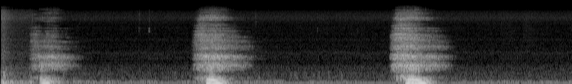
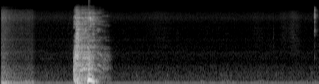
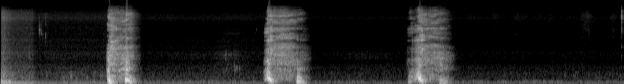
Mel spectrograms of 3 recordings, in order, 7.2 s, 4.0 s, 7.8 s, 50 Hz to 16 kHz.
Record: {"exhalation_length": "7.2 s", "exhalation_amplitude": 21311, "exhalation_signal_mean_std_ratio": 0.37, "cough_length": "4.0 s", "cough_amplitude": 26027, "cough_signal_mean_std_ratio": 0.24, "three_cough_length": "7.8 s", "three_cough_amplitude": 26028, "three_cough_signal_mean_std_ratio": 0.25, "survey_phase": "beta (2021-08-13 to 2022-03-07)", "age": "65+", "gender": "Male", "wearing_mask": "No", "symptom_none": true, "smoker_status": "Never smoked", "respiratory_condition_asthma": false, "respiratory_condition_other": false, "recruitment_source": "REACT", "submission_delay": "1 day", "covid_test_result": "Negative", "covid_test_method": "RT-qPCR"}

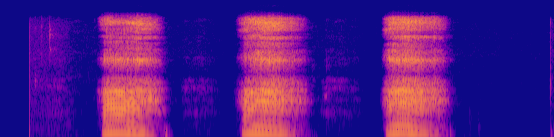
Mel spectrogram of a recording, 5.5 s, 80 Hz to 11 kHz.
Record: {"exhalation_length": "5.5 s", "exhalation_amplitude": 30104, "exhalation_signal_mean_std_ratio": 0.43, "survey_phase": "alpha (2021-03-01 to 2021-08-12)", "age": "65+", "gender": "Male", "wearing_mask": "No", "symptom_none": true, "smoker_status": "Never smoked", "respiratory_condition_asthma": false, "respiratory_condition_other": false, "recruitment_source": "REACT", "submission_delay": "2 days", "covid_test_result": "Negative", "covid_test_method": "RT-qPCR"}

